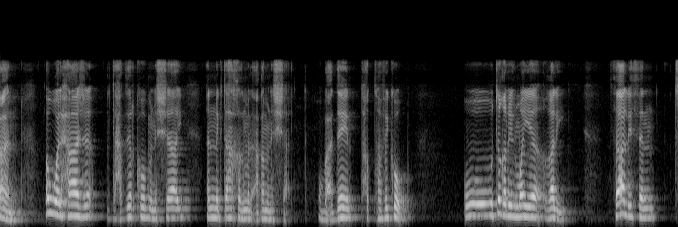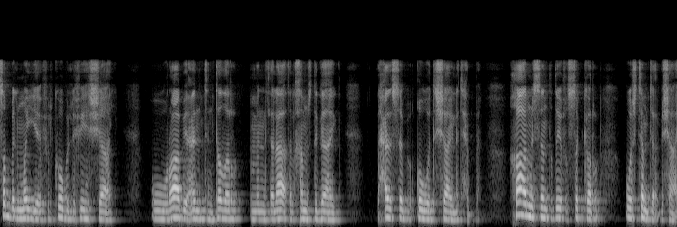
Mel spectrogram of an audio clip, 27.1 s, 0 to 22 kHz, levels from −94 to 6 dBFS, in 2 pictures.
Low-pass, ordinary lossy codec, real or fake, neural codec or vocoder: 7.2 kHz; none; real; none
